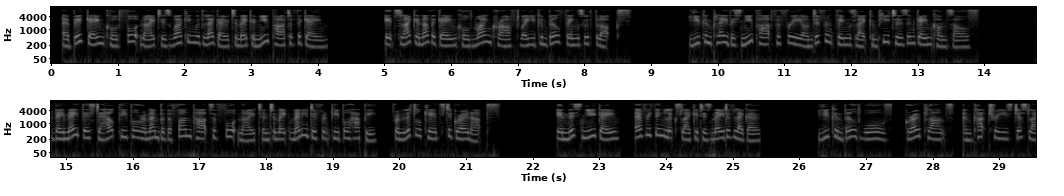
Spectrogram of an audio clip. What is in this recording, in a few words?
English Newsroom Beginner FAST Reading; Fortnite and Lego Make Fun Game Together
